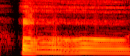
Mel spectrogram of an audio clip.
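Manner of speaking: sudden, high, loud howl.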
